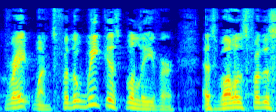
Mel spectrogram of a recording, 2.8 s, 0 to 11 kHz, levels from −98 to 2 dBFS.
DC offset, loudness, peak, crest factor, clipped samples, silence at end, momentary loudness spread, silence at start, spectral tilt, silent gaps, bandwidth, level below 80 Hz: under 0.1%; -31 LUFS; -10 dBFS; 22 dB; under 0.1%; 0 s; 9 LU; 0.05 s; -4 dB/octave; none; 8.8 kHz; -66 dBFS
